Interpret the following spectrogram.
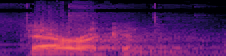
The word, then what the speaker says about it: Tharakan: how do you say your last name correctly theraken so welcome to the show and thanks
